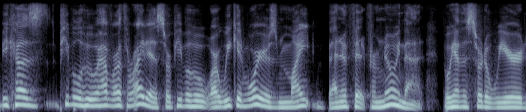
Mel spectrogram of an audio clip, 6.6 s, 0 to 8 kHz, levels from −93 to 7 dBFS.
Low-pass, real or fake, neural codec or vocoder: 7.2 kHz; real; none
